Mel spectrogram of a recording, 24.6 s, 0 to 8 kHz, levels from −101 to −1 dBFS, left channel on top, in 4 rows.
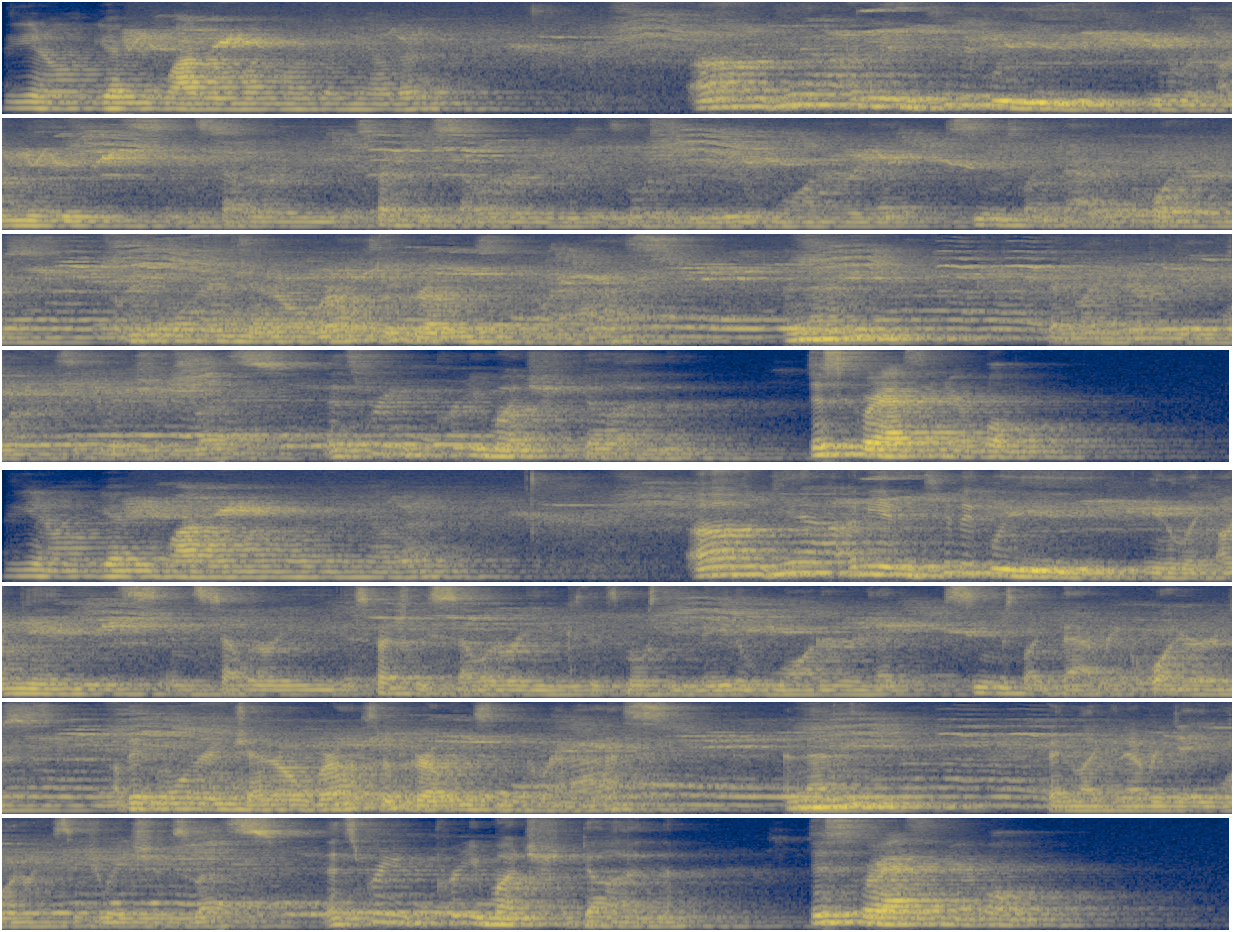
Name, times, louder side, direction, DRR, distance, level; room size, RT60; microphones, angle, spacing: voice 1, 0.0-2.2 16.2-16.6 22.5-23.5, left 1 dB, 90° left, 0 dB, 0.7 m, -22 dB
sound 1, 0.6-19.5, left 4 dB, 35° left, 0.4 m, -33 dB
voice 2, 2.7-3.2 3.4-12.6 12.8-16.4 17.5-21.8, right 2 dB, 75° right, 3 dB, 0.5 m, -26 dB
Singing, 11.6-21.0, left 2 dB, 10° right, 1.5 m, -32 dB
3.2 x 2.9 x 3.4 m, 1.4 s
head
